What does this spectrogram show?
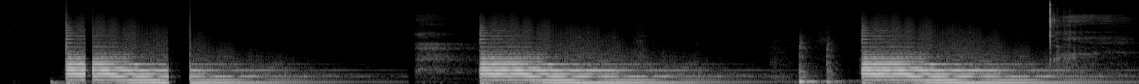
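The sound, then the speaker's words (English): A deep Undertaker-style bell sound effect tolls three times, each loud, resonant strike ringing out and slowly fading before the next arrives about four seconds later, with brief breathy noises between the strikes. “I gave myself some Undertaker bells.”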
